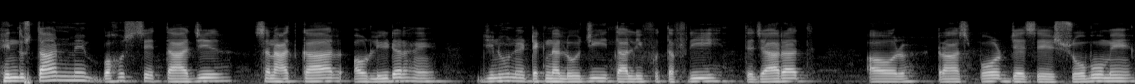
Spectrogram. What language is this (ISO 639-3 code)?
urd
